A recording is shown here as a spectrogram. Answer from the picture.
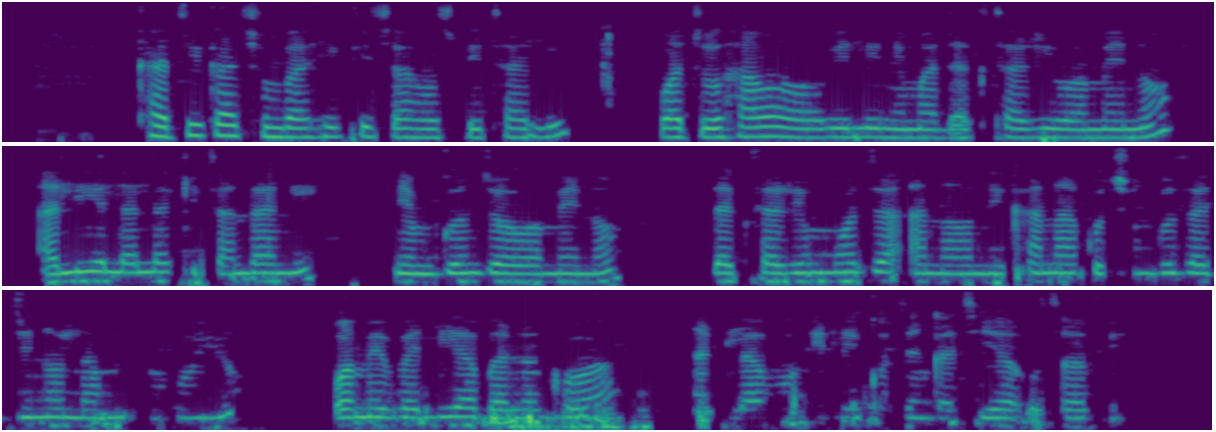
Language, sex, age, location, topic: Swahili, female, 25-35, Kisumu, health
